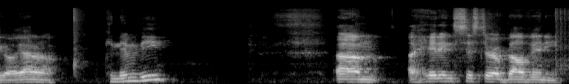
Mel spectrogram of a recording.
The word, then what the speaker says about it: Kininvie: Ask her about, I can't even begin to pronounce that word. Kinivy. It's a wonderful brand. Kinivy. There you go. Yeah, I don't know. Kinivy.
